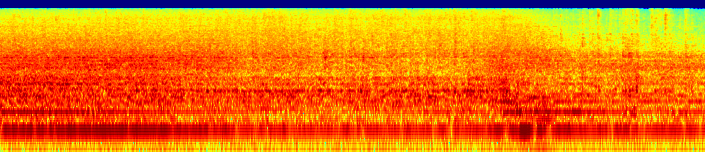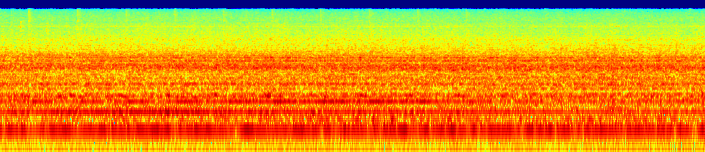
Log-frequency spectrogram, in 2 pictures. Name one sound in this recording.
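A washing machine hums steadily as its drum turns.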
